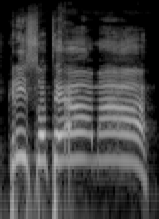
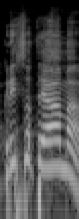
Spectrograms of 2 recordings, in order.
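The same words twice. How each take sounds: First: Higher, slow shouted "Cristo te ama". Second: Said in the usual way. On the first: Retold or imitated. (gritando "Cristo te ama" lento y más agudo) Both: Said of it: "más fuerte".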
